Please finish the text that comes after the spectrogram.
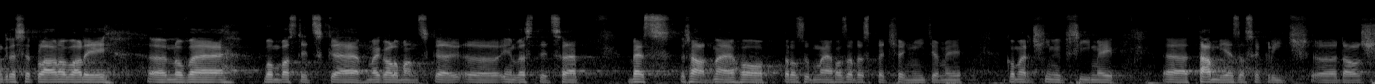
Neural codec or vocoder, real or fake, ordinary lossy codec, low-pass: none; real; Opus, 24 kbps; 10.8 kHz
